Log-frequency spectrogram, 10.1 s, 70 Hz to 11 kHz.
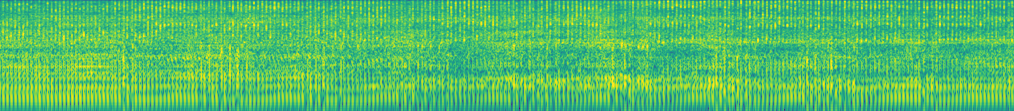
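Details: NOMA 8hp snowblower, Tecumseh-type single-cylinder, cleaned carb refitted: loud idle surging and sagging about every second, governor hunting back and forth; bottom mixture screw fully in, carb tuning needed, cause not confirmed.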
